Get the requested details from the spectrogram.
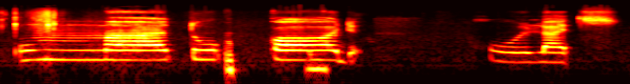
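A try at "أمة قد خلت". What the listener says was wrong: Cuma dengung tu belum sampai lagi. Ummatun qad kholat.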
